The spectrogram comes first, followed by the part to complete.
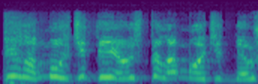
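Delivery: put-on crying voice. Retelling a woman's plea for help in the street: imitating a crying plea. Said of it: "chorando no meio da rua".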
